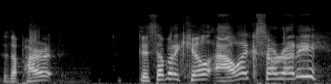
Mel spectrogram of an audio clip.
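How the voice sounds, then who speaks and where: A man's voice: sits high, very animated, brisk, pushed and bright, no room sound. A young man chatting casually while streaming a video game, close on the mic. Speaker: gaming streamer. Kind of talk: casual gameplay chat.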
